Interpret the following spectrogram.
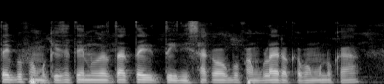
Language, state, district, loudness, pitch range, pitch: Kokborok, Tripura, Dhalai, -19 LUFS, 100-105 Hz, 105 Hz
